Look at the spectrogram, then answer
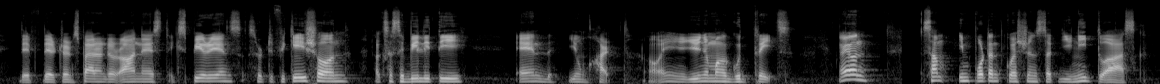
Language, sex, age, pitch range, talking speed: Filipino, male, 20-39, 115-140 Hz, 135 wpm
